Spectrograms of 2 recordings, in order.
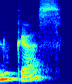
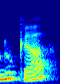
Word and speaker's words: Lucas: un homme qui s'appelle Lucas ou Lucas je sais pas comment vous le prononcez moi je suis Auque donc on prononce les S et elle a une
